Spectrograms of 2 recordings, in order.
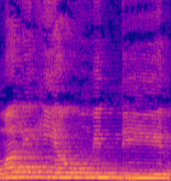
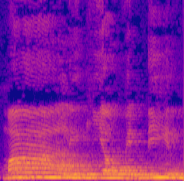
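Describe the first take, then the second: First: The first vowel of the first word is short. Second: The first vowel of the first word is long. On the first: "bisa juga" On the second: "ma-nya panjang"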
